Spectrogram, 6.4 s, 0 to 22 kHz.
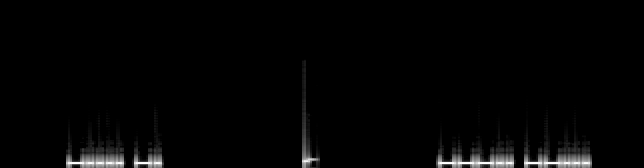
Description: Morse code, heard as a keyed tone, about 25 wpm, 700 Hz. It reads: 6N 87
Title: Common Cut Numbers - 2-Digit 25wpm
